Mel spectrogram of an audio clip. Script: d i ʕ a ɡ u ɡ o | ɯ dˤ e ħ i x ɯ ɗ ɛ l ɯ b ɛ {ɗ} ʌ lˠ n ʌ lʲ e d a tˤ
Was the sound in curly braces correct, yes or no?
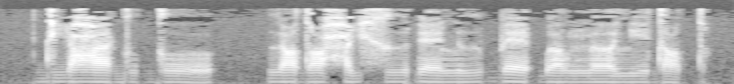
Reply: no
